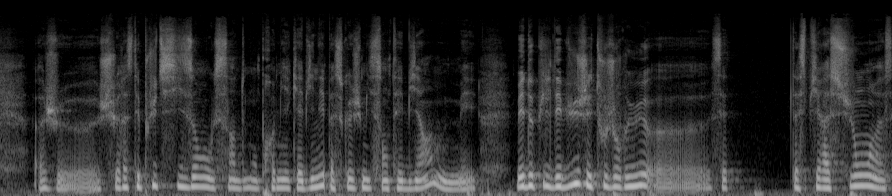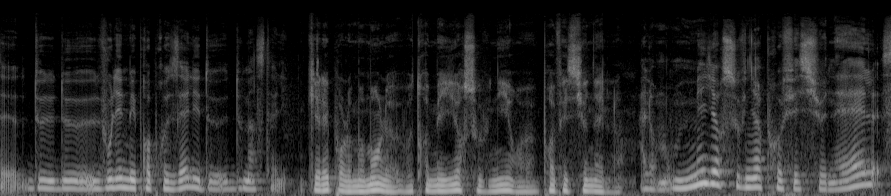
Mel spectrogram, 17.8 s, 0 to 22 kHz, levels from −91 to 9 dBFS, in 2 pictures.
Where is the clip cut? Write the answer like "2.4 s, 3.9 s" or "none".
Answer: 2.4 s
